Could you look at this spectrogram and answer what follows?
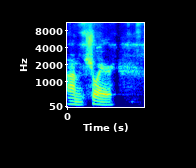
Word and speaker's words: Scheuer: Scheuer is how it's pronounced.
